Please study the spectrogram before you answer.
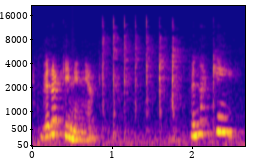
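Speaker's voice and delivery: high-pitched coaxing call; calling a pet. Real, not acted. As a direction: coax a pet over in a high voice.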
